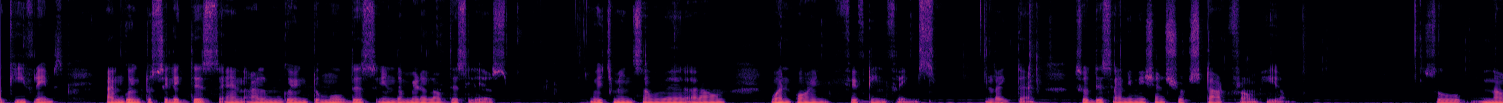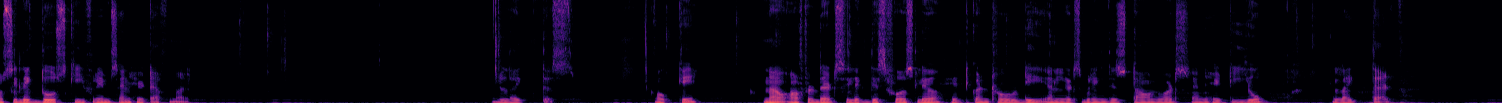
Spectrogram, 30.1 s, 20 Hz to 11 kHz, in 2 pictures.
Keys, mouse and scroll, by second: 0.0-5.0 drag, 2.7 click, 5.7 =, 6.3 click, 6.8 =, 8.2 click, 9.1 -, 9.4 -, 10.3 space, 12.6 click, 13.1 space, 14.9 click, 16.1 F9, 17.4 click, 17.7 space, 21.1 space, 21.5 click, 24.4 ctrl+d, 25.3 click, 27.1 u, 27.9 click, 28.6 =, 28.8 =.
